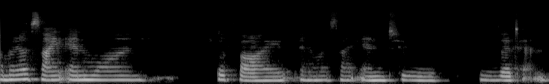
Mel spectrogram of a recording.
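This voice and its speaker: The voice is somewhat breathy with a dark, mellow tone, monotone, flat intonation and a fairly slow pace, heard with audible room echo. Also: woman, medium pitch for a woman. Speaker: professor. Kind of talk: lecture.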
